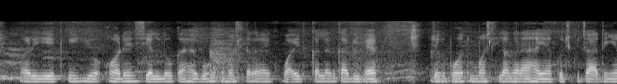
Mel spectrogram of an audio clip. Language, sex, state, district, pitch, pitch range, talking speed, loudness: Hindi, male, Bihar, Saharsa, 135 Hz, 130-135 Hz, 290 wpm, -18 LUFS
